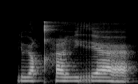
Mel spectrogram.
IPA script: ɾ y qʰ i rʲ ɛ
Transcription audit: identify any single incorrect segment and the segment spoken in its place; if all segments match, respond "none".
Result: ɛ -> æ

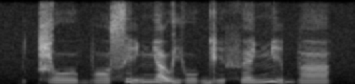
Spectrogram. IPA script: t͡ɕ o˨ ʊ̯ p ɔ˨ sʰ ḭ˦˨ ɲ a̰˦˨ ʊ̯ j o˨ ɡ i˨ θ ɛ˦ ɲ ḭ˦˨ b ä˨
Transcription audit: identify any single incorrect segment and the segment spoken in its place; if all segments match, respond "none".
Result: p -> b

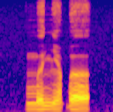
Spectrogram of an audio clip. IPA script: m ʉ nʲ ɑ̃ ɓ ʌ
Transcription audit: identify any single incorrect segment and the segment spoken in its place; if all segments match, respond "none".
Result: ʉ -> ə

